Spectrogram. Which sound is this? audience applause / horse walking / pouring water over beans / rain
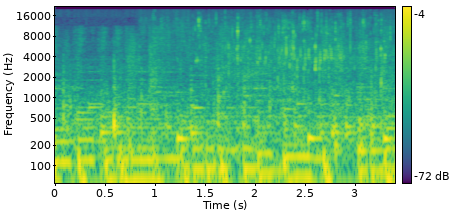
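pouring water over beans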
